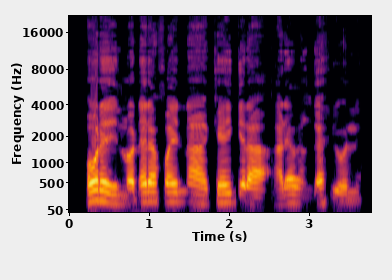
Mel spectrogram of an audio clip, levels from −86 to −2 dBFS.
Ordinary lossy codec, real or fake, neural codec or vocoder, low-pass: none; real; none; none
